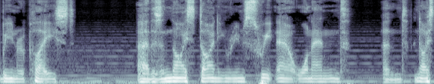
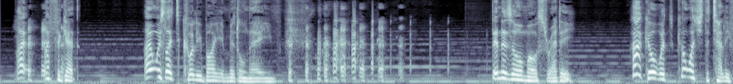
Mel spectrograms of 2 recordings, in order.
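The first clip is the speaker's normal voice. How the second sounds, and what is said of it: Poor put-on Irish accent, higher pitch. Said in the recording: “my attempt at another poor Irish accent, just in a slightly higher pitch ... Just think Father Dougal.”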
